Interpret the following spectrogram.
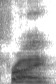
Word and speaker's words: Frey: fry not frey uh it's spelled f-r-e-y but it's pronounced fry uh he gave me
